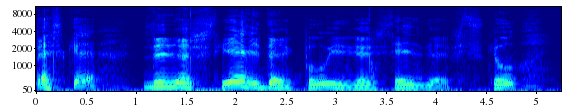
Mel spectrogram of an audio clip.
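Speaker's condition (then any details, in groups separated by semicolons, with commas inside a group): Cerebral palsy; wheelchair user, stair-climbing wheelchair chosen for autonomy, not subsidized; self-described as speaking a bit oddly, host says speech not odd at all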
